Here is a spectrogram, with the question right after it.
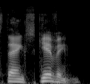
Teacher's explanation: The emphasis is on the second syllable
